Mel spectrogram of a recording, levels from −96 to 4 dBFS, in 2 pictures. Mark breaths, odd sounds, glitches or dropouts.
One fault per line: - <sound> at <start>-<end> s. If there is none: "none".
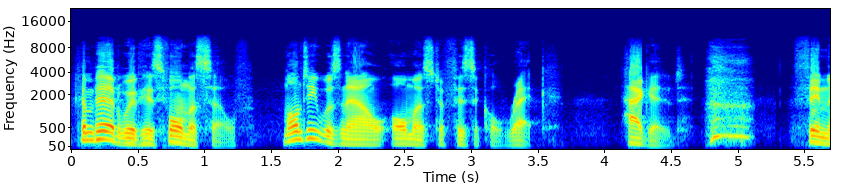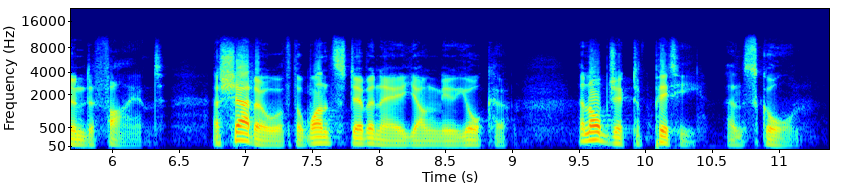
- breath at 4.8-5.2 s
